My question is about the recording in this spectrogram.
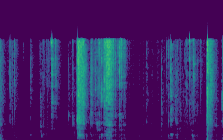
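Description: Foil wrapper of a Pokémon TCG Fusion Strike booster pack being torn open and crinkled by hand, in a few short rips and crinkles from about half a second in.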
